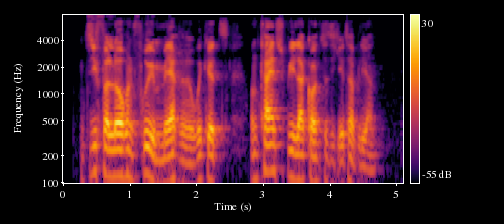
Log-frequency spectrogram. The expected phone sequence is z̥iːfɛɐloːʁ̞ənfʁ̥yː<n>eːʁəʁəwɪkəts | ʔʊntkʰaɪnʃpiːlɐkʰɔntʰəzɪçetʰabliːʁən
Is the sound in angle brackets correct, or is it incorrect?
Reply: incorrect: m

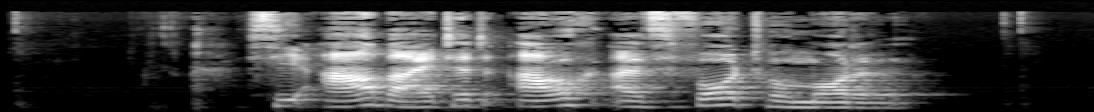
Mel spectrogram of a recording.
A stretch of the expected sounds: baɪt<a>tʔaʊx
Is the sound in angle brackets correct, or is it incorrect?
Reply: incorrect: ə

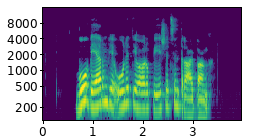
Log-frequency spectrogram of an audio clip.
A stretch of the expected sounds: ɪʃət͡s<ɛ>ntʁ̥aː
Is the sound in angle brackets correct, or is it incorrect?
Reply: correct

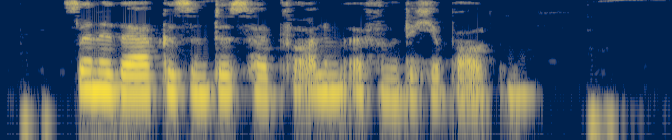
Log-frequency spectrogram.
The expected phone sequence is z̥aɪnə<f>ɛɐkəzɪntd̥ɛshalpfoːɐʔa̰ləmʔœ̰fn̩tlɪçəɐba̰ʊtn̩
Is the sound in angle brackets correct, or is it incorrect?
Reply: incorrect: v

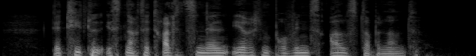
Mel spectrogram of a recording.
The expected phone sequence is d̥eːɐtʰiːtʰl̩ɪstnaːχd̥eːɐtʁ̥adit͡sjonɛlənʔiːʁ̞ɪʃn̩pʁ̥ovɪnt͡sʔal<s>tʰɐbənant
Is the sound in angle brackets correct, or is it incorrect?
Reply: correct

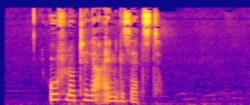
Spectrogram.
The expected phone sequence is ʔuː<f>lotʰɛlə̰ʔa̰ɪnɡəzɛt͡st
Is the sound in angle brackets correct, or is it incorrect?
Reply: correct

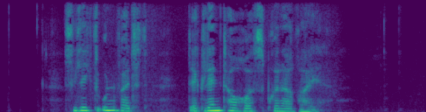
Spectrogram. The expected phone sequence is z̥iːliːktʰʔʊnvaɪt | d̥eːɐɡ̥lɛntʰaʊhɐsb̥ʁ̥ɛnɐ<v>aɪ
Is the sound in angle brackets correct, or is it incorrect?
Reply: incorrect: ʁ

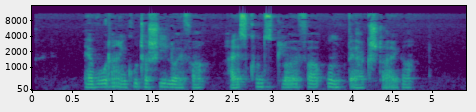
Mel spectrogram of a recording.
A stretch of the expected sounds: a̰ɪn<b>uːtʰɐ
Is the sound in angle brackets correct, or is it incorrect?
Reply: incorrect: ɡ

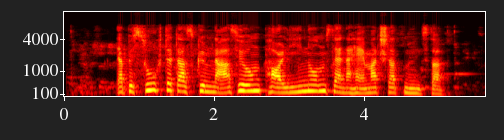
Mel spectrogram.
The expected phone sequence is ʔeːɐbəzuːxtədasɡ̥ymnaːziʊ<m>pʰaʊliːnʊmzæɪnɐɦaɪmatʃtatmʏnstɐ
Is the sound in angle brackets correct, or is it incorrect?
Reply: correct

